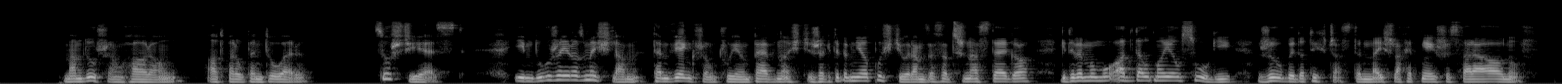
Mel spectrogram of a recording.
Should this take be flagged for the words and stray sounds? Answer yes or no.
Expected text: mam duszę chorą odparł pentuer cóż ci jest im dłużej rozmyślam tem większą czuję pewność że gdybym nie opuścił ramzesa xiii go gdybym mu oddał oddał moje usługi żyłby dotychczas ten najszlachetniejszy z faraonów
yes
